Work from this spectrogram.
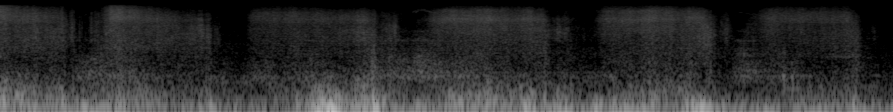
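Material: Nothing is struck.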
